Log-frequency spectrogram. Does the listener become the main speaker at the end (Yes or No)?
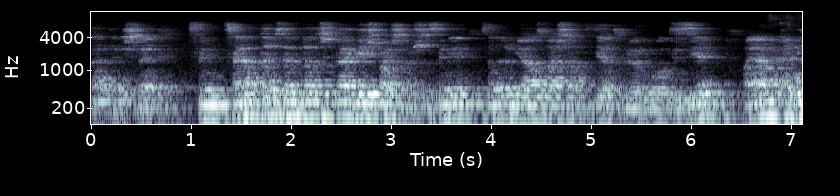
No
